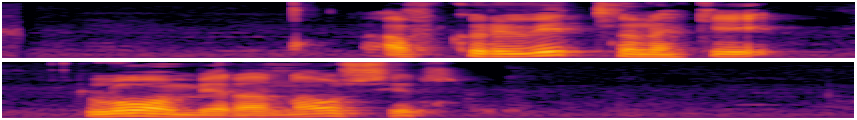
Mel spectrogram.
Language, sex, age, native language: Icelandic, male, 30-39, Icelandic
